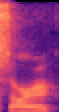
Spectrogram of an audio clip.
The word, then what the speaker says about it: Sarek: Oh, Sarek. That's correct pronunciation.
